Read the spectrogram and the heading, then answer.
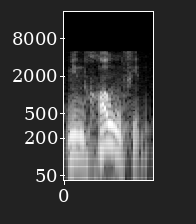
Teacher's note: فقالون لا يمد اللين وصلا، مد اللين لا يمد وصلا، ليس فيه مد، هو حرف ساكن زي أي حرف ساكن آخر كجميع الحروف الساكنة.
